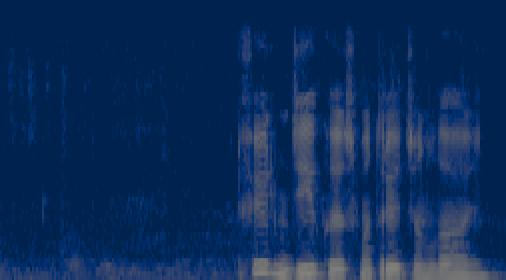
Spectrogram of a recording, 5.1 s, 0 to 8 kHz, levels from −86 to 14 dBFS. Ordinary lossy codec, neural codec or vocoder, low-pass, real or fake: none; none; 7.2 kHz; real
